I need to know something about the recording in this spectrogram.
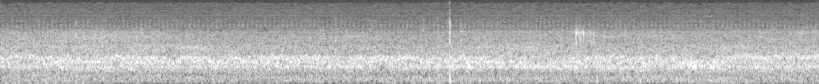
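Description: Steady outdoor background noise: an even, low hum with no distinct events, with one faint click about three and a half seconds in.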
